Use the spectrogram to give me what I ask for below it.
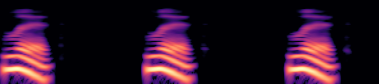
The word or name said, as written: lit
